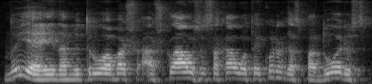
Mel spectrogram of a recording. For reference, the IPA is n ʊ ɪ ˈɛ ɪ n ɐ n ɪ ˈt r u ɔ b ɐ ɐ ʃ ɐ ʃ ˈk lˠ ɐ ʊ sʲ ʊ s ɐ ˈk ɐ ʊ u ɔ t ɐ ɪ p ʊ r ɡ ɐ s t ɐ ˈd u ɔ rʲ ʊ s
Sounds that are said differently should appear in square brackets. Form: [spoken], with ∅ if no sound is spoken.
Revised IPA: n ʊ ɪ ˈɛ ɪ n ɐ [m] ɪ ˈt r u ɔ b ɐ ɐ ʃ ɐ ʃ ˈk lˠ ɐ ʊ sʲ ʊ s ɐ ˈk ɐ ʊ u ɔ t ɐ ɪ [k] ʊ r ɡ ɐ s [p] ɐ ˈd u ɔ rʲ ʊ s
